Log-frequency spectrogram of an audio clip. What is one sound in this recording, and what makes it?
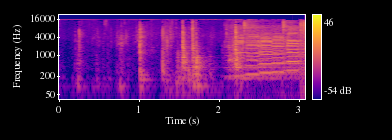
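A door handle clicks and rattles.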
